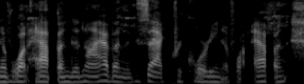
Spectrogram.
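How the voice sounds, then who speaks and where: A woman speaks in a Southern US accent, with a dry, close sound with no echo and a very clean recording with a silent background. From US South, Huntsville, Alabama. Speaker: physician and science podcaster. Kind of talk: interview.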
